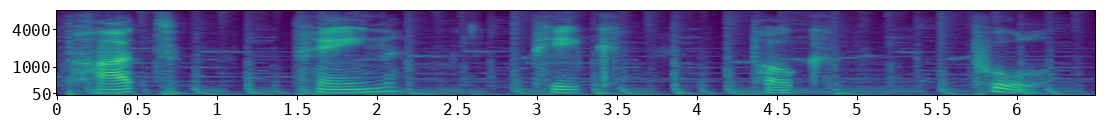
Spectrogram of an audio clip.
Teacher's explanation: that short puff of air at the end of the sound is the aspiration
